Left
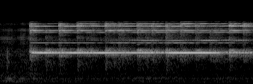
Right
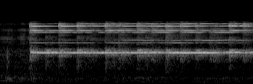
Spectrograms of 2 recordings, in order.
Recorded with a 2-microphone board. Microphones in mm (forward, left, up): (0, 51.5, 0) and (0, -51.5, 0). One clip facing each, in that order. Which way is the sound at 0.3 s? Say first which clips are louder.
Left 3 dB; 65° right (ahead or behind).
